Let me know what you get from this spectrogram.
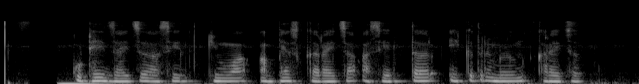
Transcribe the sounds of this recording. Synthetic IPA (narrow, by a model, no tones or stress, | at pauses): kuʈʰed͡zajt͡səəselkĩw̃ʋaəbʱjaskəɾajt͡saʔəselt̪əɾekət̪ɾəmiɭuːnkəɾajt͡səː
